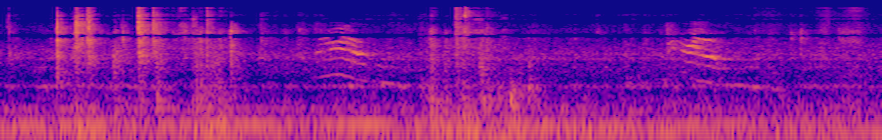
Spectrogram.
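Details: Cat that has stayed on a house porch for two days, trying to get inside, gives two drawn-out meows that slide downward in pitch, about two and a half seconds apart, over a steady low hum and a few short clicks.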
